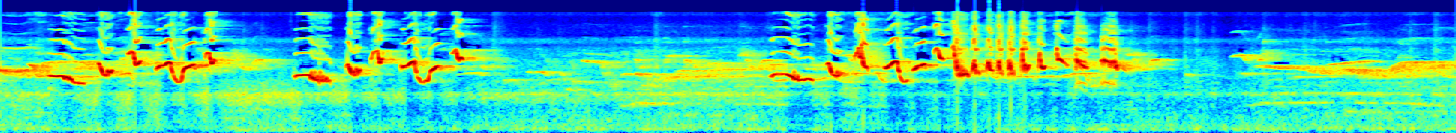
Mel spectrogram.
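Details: Oriental magpie-robin performing 'nembak' shooting song and unloading its repertoire: bouncy whistled phrases, a rapid burst of staccato notes around six seconds, then a fading soft whistle.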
